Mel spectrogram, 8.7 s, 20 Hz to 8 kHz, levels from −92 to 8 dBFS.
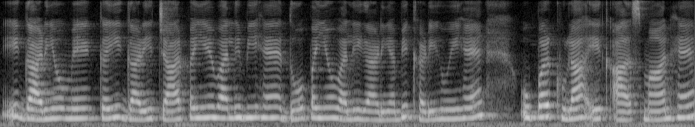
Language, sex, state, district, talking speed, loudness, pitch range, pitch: Hindi, female, Bihar, Saran, 165 wpm, -21 LUFS, 215-250 Hz, 235 Hz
